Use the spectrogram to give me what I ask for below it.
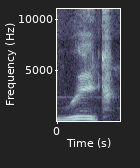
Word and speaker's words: wreak: and by the way you wreak havoc you don't wreck it it is wrecked I dropped something uh it's w-r-e-a-k reap it's an obsolete word but when the phrase wreak havoc was first used it was a long time ago it it's an obsolete word for work w-o-r-k you work Havoc you wreak it oh they want to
